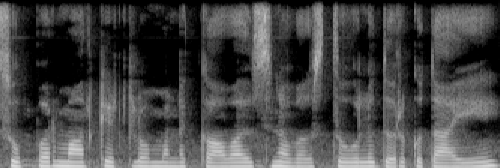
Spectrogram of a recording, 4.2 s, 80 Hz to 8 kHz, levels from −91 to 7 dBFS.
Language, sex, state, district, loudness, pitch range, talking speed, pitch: Telugu, female, Telangana, Karimnagar, -15 LUFS, 185-205 Hz, 100 wpm, 195 Hz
